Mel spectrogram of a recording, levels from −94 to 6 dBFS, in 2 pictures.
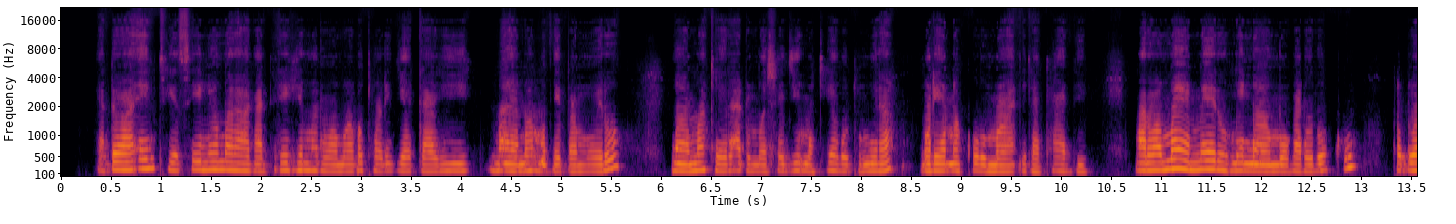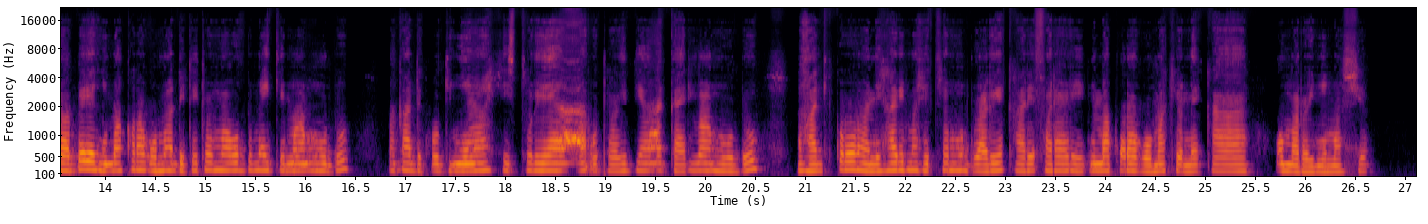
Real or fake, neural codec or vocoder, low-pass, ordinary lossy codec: fake; codec, 44.1 kHz, 1.7 kbps, Pupu-Codec; none; none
